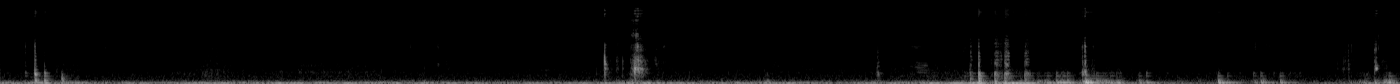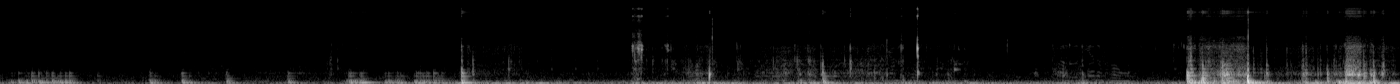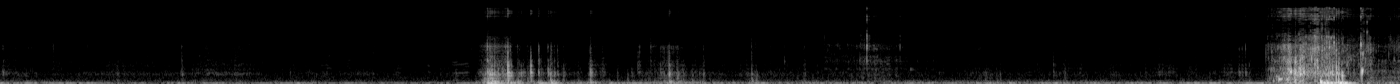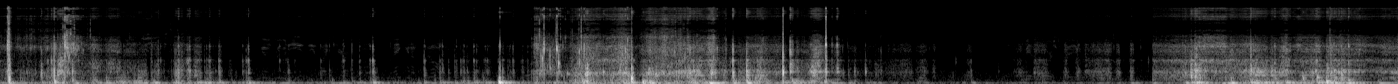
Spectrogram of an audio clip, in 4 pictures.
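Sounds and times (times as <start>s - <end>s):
underwater rumble against case: 1.8s - 55.9s.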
